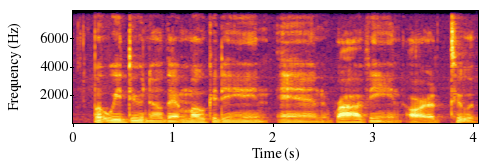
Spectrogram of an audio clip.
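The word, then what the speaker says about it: Moghedien: because in the audiobook, there's 2 different ways that Kate Redding and Michael Kramer say Mogadin. Originally, when they're saying the character, they say Mogadin. And then I think Kate Redding is the first one that changes and she starts to say Mogadin. And Michael Kramer continues to say Mogadin. And then they both start to say Mogadin at some point, so.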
